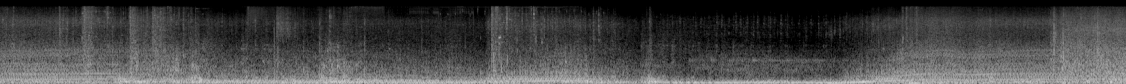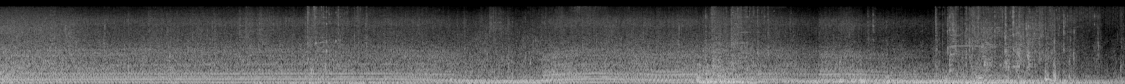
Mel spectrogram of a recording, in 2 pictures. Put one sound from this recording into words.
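A vehicle engine roars and revs up and down.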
